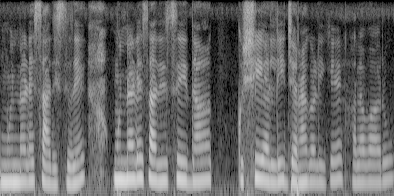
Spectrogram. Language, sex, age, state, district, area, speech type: Kannada, female, 18-30, Karnataka, Chamarajanagar, urban, spontaneous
